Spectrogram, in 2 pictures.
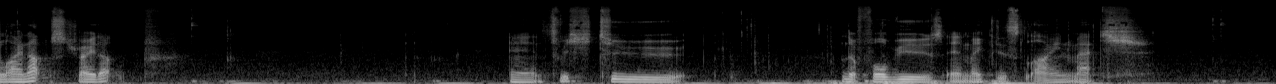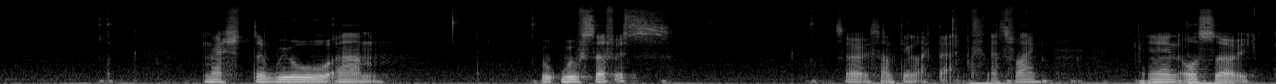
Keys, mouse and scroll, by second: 2.2-2.5 scroll up 1, 4.3-5.6 scroll down 1, 5.6 click, 7.5-8.3 scroll up 1, 8.4 shift+middle click, 9.2 scroll up 1, 9.5 shift+middle click, 10.1-12.1 scroll down 1, 12.1-13.2 drag, 14.4-18.3 drag, 20.4 click, 21.4 scroll up 1, 22.8 middle click, 23.4 scroll down 1, 24.3 shift+middle click, 24.7-25.5 scroll down 1.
